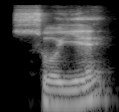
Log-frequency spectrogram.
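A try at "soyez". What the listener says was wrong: সইয়ে না, এটা সোয়াইয়ে। হ্যাঁ, ওয়াইটা স্পষ্ট উচ্চারণ হবে, সোয়াইয়ে, ওয়াই এর মতো ইংরেজিতে উচ্চারণ করতে হবে।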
